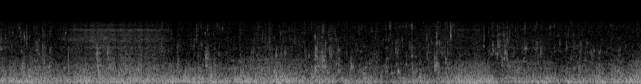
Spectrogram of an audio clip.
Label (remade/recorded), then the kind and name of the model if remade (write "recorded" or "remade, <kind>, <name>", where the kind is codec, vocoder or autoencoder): recorded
